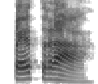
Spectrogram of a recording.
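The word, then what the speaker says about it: Πέτρα: menjadi us yang saya beri warna biru ini bacanya Petra diterjemahkan dalam bahasa Indonesia juga bisa menjadi Petrus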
